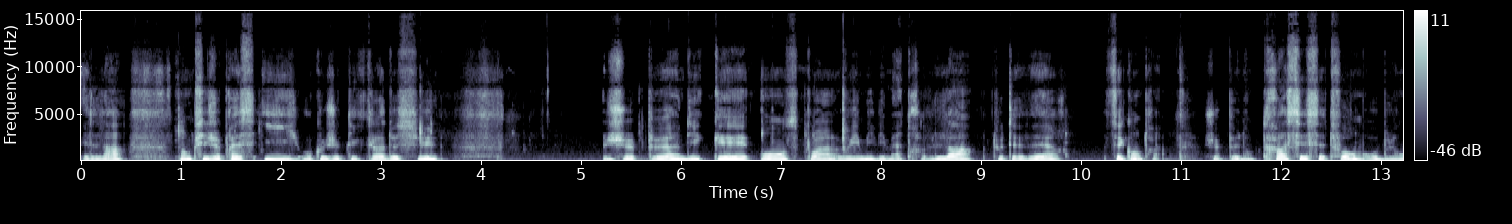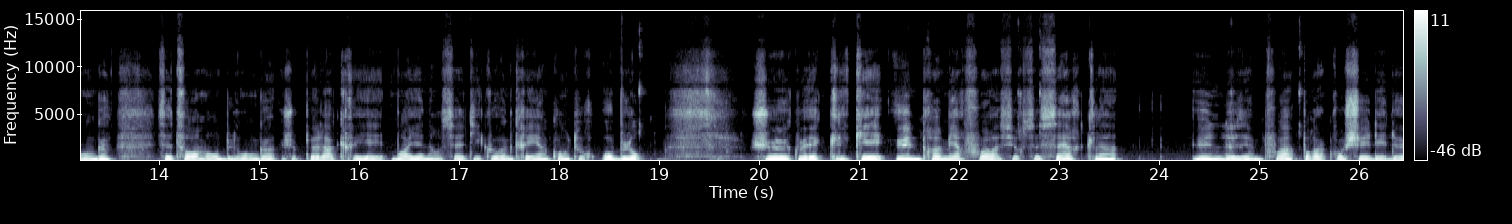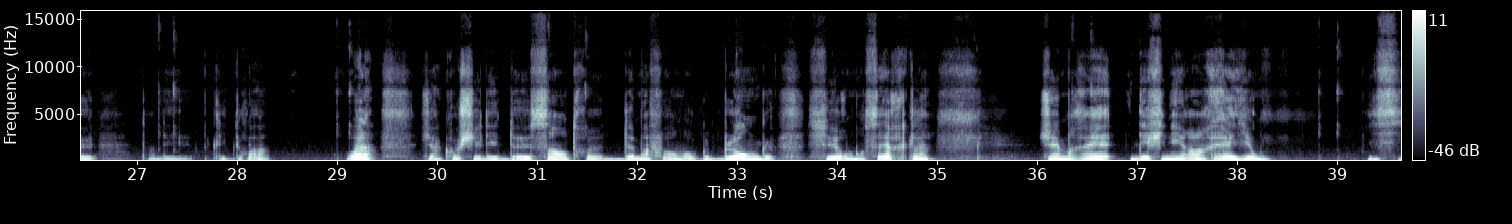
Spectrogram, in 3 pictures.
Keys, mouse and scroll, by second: 3.4 i, 5.6-8.3 typing, 18.6 click, 20.5 scroll up 2, 22.5 click, 24.7 click, 27.2 right click, 28.9 click, 30.3-31.0 scroll up 2, 31.1 right click, 36.3 right click, 38.8 click.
